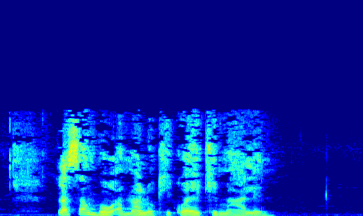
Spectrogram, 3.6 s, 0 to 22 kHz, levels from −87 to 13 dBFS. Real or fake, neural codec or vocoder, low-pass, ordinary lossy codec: real; none; 10.8 kHz; MP3, 48 kbps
